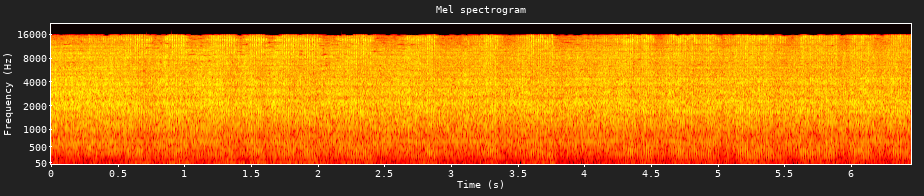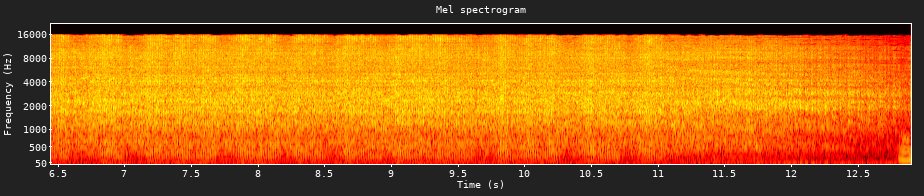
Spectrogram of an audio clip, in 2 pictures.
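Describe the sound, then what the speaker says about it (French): A rotary hammer drill bores into a hard wall, a loud continuous grinding, rattling roar held close for the whole stretch without pause, with no speech. "Pour percer, j'utilise un marteau perforateur"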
